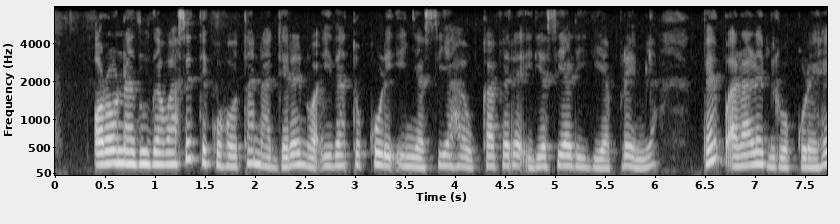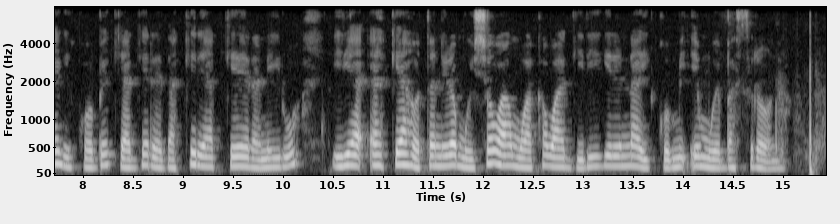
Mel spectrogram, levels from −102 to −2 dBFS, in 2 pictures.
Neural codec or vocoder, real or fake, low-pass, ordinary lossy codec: none; real; 7.2 kHz; none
